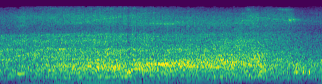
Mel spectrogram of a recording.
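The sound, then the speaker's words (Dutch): A train passes with a steady, loud rumble and hiss that holds at an even level throughout, with no distinct wheel clicks. “Hier is de trein.”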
